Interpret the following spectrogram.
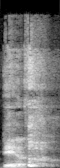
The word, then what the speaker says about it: debt: He said, I'm the king of debt. Debt. Debt. Debt. Debt. Gotta say debt. Debt. Right. The B is silent.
